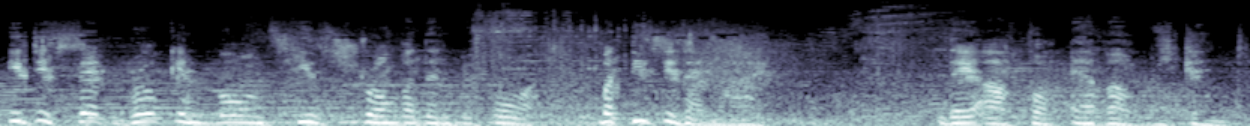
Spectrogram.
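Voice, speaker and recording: A woman's voice: fairly low pitch, normal speed, natural voice. A woman playing a dead wife's ghost in a video game, wounded and proud, speaking with mournful deliberation. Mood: bitter. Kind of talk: dramatic video game acting. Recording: cinematic music behind. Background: music.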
